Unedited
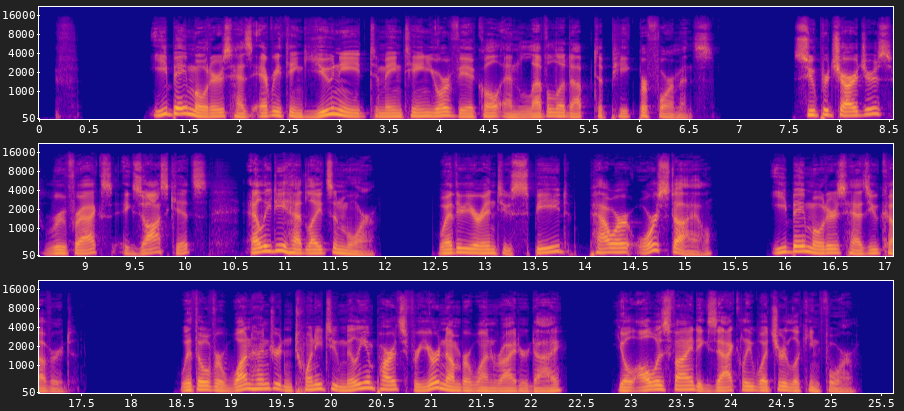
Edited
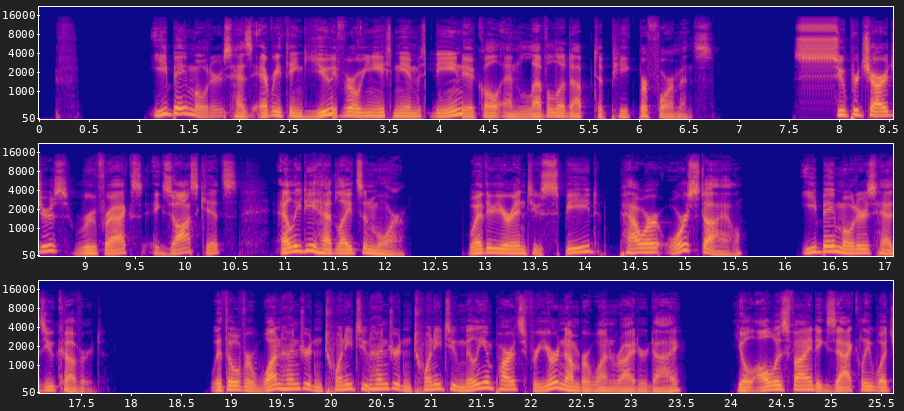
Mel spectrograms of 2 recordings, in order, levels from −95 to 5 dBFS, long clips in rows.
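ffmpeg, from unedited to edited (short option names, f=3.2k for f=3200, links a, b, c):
-filter_complex "[0:a]asplit=17[a][b][c][d][e][f][g][h][i][j][k][l][m][n][o][p][q];[a]atrim=end=1.85,asetpts=PTS-STARTPTS,afade=t=out:st=1.2:d=0.65:silence=0.177828[r];[b]atrim=start=1.85:end=2.942,asetpts=PTS-STARTPTS,afade=t=in:d=0.004:c=hsin:silence=0.177828[s];[c]atrim=start=2.938:end=4.242,asetpts=PTS-STARTPTS,areverse[t];[d]atrim=start=4.238:end=7.652[u];[e]atrim=start=7.618:end=7.652[v];[f]atrim=start=7.618:end=7.652[w];[g]atrim=start=7.618:end=7.652[x];[h]atrim=start=7.618:end=7.652[y];[i]atrim=start=7.618:end=7.652[z];[j]atrim=start=7.618:end=7.652[aa];[k]atrim=start=7.618:end=7.652[ab];[l]atrim=start=7.618:end=7.652[ac];[m]atrim=start=7.618:end=7.652[ad];[n]atrim=start=7.618:end=17.232[ae];[o]atrim=start=17.228:end=18.562,asetpts=PTS-STARTPTS,volume=-8.5dB[af];[p]atrim=start=18.558:end=20.082[ag];[q]atrim=start=19.188[ah];[r][s]concat=n=2:v=0:a=1[ai];[ai][t]acrossfade=d=0.004:c1=hsin:c2=hsin[aj];[aj][u]acrossfade=d=0.004:c1=hsin:c2=hsin[ak];[ak][v]acrossfade=d=0.004:c1=hsin:c2=hsin[al];[al][w]acrossfade=d=0.004:c1=hsin:c2=hsin[am];[am][x]acrossfade=d=0.004:c1=hsin:c2=hsin[an];[an][y]acrossfade=d=0.004:c1=hsin:c2=hsin[ao];[ao][z]acrossfade=d=0.004:c1=hsin:c2=hsin[ap];[ap][aa]acrossfade=d=0.004:c1=hsin:c2=hsin[aq];[aq][ab]acrossfade=d=0.004:c1=hsin:c2=hsin[ar];[ar][ac]acrossfade=d=0.004:c1=hsin:c2=hsin[as];[as][ad]acrossfade=d=0.004:c1=hsin:c2=hsin[at];[at][ae]acrossfade=d=0.004:c1=hsin:c2=hsin[au];[au][af]acrossfade=d=0.004:c1=hsin:c2=hsin[av];[av][ag]acrossfade=d=0.004:c1=hsin:c2=hsin[aw];[aw][ah]acrossfade=d=0.004:c1=hsin:c2=hsin"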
